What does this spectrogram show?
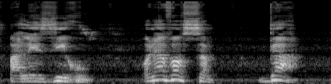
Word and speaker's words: gars: Gars. G-A-R-S, pas gare. Gars. G-A-R-S. Ne dites pas gare.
